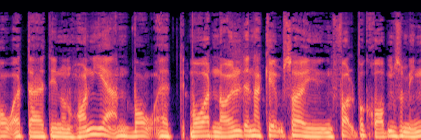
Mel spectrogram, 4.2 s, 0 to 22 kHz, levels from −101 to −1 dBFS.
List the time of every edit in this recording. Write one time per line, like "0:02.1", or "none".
0:01.8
